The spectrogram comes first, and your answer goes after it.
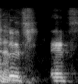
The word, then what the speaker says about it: poutine: It's got So the E is silent. Yeah. well, Poutine. it's French. It's from Quebec, so it's Oh.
